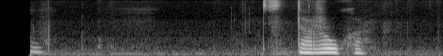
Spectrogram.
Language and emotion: Russian, angry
